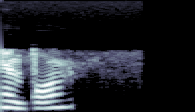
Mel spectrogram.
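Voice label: EMS DISP, radio; wake; p25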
